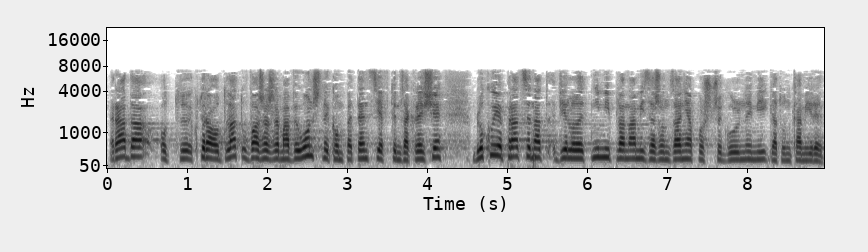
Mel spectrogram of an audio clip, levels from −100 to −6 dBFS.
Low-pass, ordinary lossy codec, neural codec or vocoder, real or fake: 7.2 kHz; none; none; real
